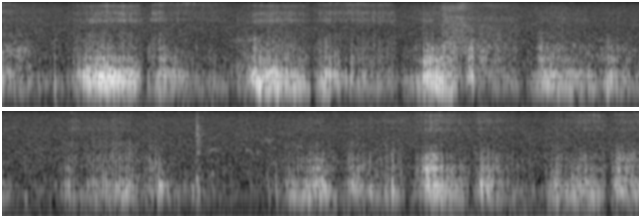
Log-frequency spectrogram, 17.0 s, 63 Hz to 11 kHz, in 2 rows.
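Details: Coco the house cat, fast asleep, gives loud rasping snores in a steady rhythm, each rough breath lasting about a second, with about 27 per minute.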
